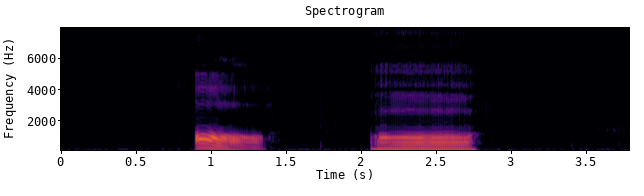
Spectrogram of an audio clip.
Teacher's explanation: an open back unrounded vowel, cardinal 5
